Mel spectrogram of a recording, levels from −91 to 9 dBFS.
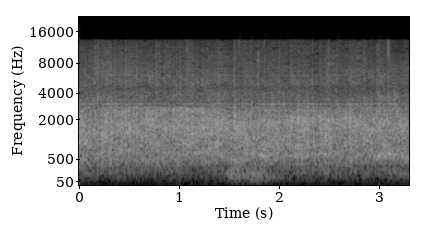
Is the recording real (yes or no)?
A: no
